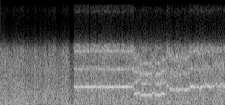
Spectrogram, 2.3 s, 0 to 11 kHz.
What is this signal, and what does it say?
SSTV (slow-scan television), PD 290.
